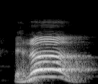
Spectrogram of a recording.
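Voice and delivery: loud, high shout of a name; gritão. Shown as a demonstration. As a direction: call out FERNANDO at full voice, stressed syllable stretched. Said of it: "dá um gritão". (gritão bem forte e agudo)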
